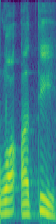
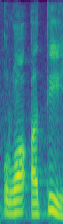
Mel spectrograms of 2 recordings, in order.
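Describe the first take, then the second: Both takes have the same delivery.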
